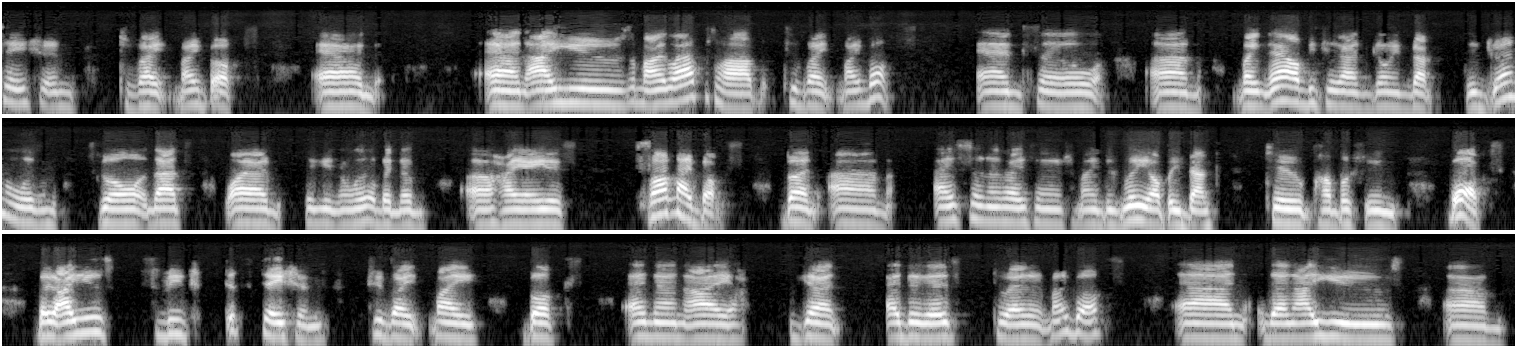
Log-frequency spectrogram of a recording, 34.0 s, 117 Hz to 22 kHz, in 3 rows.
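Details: Ataxic dysarthria in an adult woman with moderate ataxic cerebral palsy present from birth, caused by lack of oxygen at birth, mid-spectrum severity; she needs 24-hour care.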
